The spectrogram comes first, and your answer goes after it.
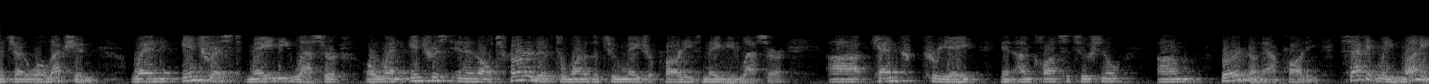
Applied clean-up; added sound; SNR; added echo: none; none; none; none.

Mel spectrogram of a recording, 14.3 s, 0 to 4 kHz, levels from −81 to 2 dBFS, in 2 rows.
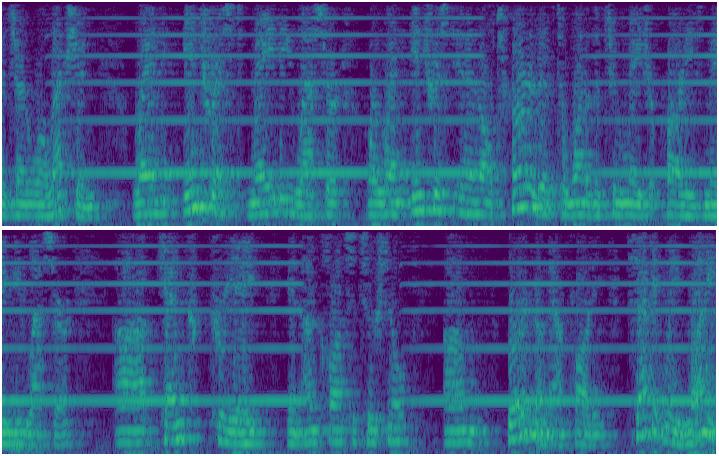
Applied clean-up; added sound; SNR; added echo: none; Bowed string instrument; 8 dB; reverberation time 0.6 s.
